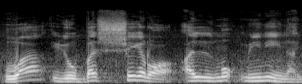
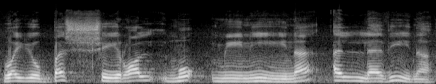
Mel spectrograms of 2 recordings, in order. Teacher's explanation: را پر زبر ہے، را کو پر کر کے پڑھیں گے، مؤمنین میں حمزہ ساکن ہے، جھٹکے کے ساتھ پڑھا جائے گا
